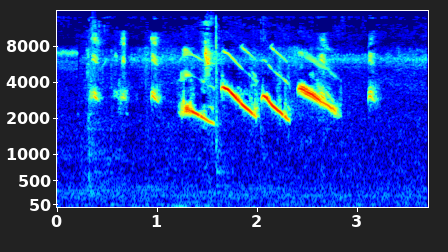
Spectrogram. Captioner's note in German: trinca ferro cantando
